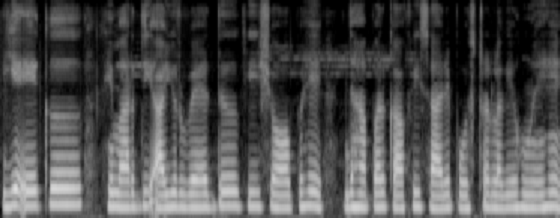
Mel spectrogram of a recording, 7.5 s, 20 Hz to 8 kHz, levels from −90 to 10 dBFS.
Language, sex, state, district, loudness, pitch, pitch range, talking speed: Hindi, female, Haryana, Rohtak, -15 LUFS, 190 Hz, 180-200 Hz, 120 wpm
